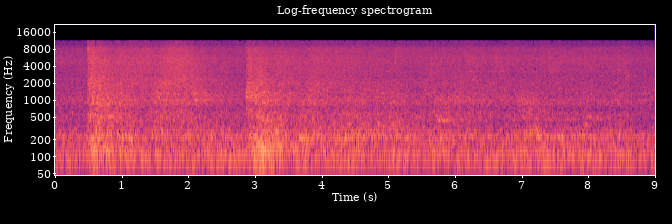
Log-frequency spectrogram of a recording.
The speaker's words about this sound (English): Here we go with the jump off the 4-metre-high platform into the water. I have to say, it looks a lot higher than 4 metres.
